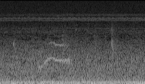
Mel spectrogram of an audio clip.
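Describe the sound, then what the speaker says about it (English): A cat meowing in the video game What Remains of Edith Finch, one soft, drawn-out meow with a faint second cry, sitting low beneath a constant loud hiss of background noise. "I heard a cat."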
